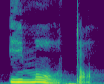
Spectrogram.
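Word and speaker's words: 妹: Younger sister, someone else's younger sister, she has honorific san, and she's called imoto. Imoto. You give her one toy, and she wants more toys. More, imoto-san.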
